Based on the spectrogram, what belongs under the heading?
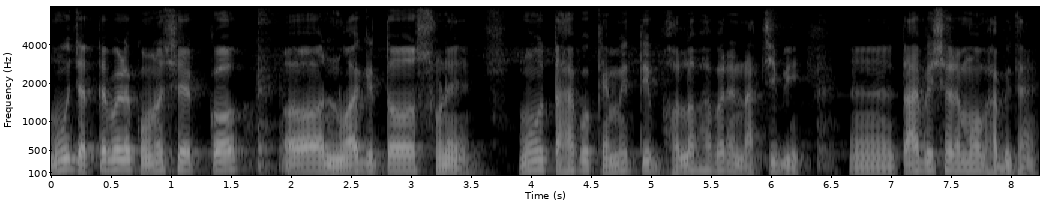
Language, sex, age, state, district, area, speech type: Odia, male, 60+, Odisha, Jajpur, rural, spontaneous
